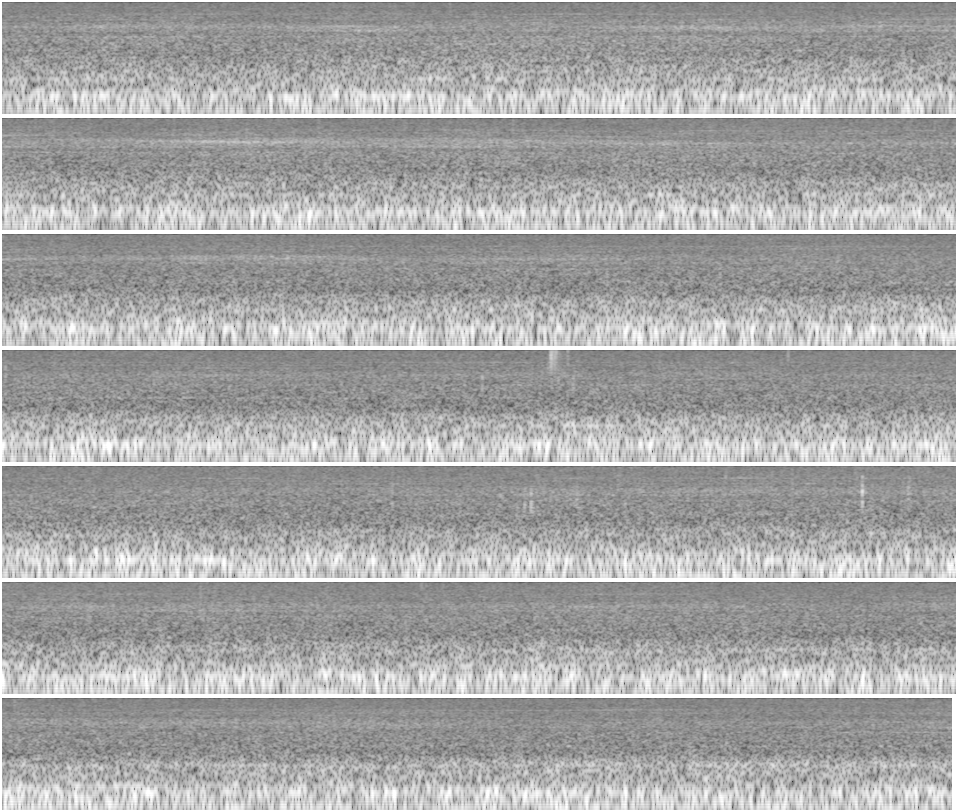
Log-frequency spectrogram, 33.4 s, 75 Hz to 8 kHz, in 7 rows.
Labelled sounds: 5.6	6.2	vessel noise, 2.7 to 4.1 kHz

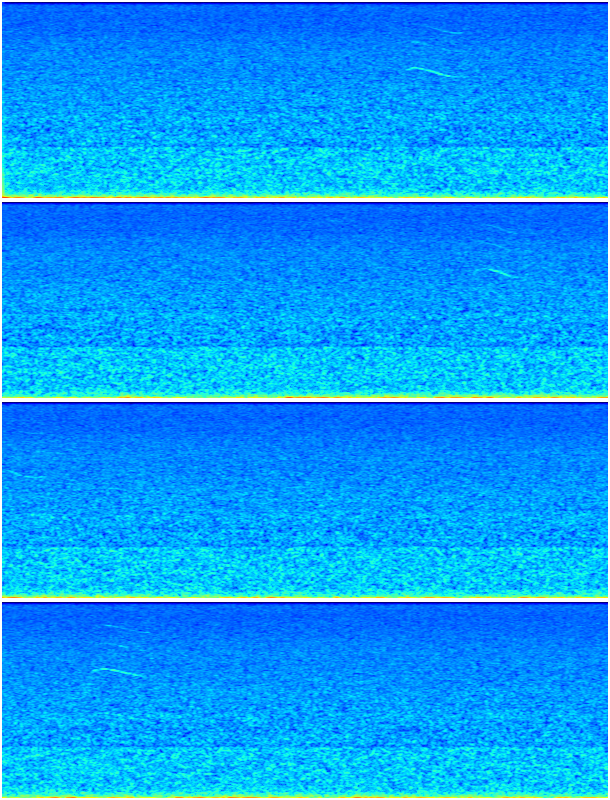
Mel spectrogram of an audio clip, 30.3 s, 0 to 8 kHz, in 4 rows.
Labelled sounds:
5.0	5.6	killer whale, northern resident, A clan, AA subclan, A05 pod, call N04, 2.4 to 2.8 kHz
13.6	14.0	killer whale, northern resident, A clan, AA subclan, A05 pod, call N04, 2.4 to 2.8 kHz
23.8	24.5	killer whale, northern resident, A clan, AA subclan, A05 pod, call N04, 2.4 to 5.5 kHz

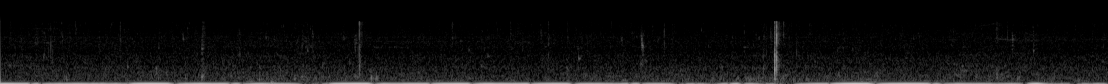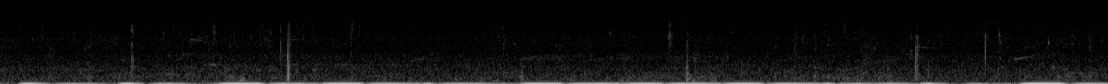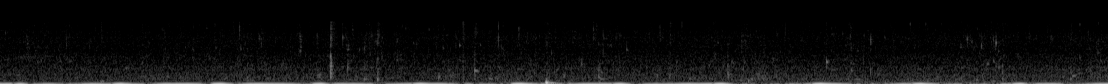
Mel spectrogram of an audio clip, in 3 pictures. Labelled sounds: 12.8	13.6	killer whale, southern resident, L pod, call S02iii, 0.15 to 6.6 kHz
18.9	19.6	killer whale, southern resident, 0.39 to 6.6 kHz
21.2	21.9	killer whale, southern resident, 0.27 to 1.7 kHz
28.3	33.2	vessel noise, 0 to 8.0 kHz

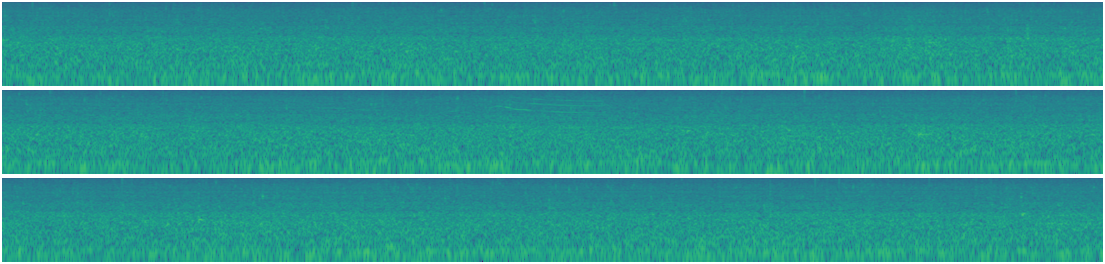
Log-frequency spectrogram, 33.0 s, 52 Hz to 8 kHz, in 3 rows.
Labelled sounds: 15.9	17.1	killer whale, northern resident, A clan, AA subclan, A04 pod, call N04, 2.0 to 4.3 kHz

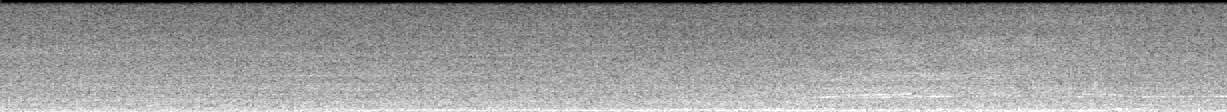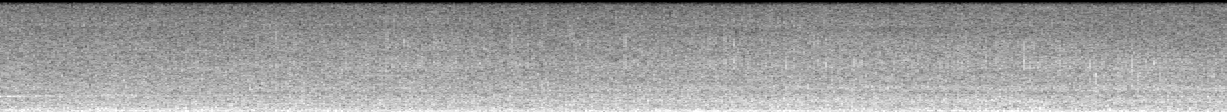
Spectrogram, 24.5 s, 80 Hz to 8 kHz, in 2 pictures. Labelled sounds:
8.5	9.5	vessel noise, 1.1 to 3.4 kHz

